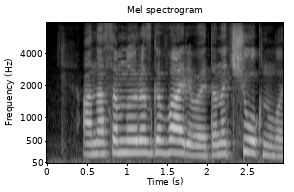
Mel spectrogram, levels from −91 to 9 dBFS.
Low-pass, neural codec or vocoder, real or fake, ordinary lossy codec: none; none; real; none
